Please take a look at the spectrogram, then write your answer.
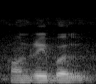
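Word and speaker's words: honorable: इसके बाद कुछ वर्ड्स हैं जिनमें एच साइलेंट होता है। ठीक है, जैसे कि आप यहाँ पर देख सकते हैं एनआर, ठीक है, ऑनरेबल, एन ऑनर, honest person.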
